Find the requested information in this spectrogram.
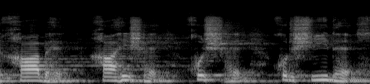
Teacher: और तीसरी किस्म जो सबसे इम्पोर्टेंट है वो है वाव मादुला। ये वाव लफ्ज़ में लिखे होने के बावजूद पढ़ी नहीं जाती है। ये वाव लफ्ज़ में लिखे होने के बावजूद पढ़ी नहीं जाती है, बल्कि इसका तलफ़ुज़ जो है अक्सर व बेशतर अलिफ से या इससे पहले वाली जो हरकत है उस हरकत से इसका तलफ़ुज़ किया जाता है।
